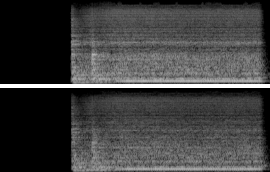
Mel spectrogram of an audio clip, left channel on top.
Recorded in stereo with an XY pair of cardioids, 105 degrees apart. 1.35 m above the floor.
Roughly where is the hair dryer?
Ahead left.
